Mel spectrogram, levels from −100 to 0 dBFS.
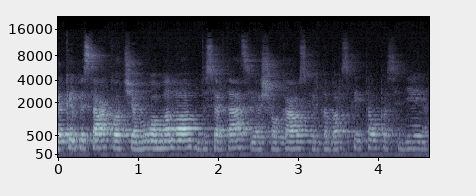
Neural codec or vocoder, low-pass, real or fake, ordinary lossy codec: vocoder, 44.1 kHz, 128 mel bands every 256 samples, BigVGAN v2; 19.8 kHz; fake; MP3, 96 kbps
